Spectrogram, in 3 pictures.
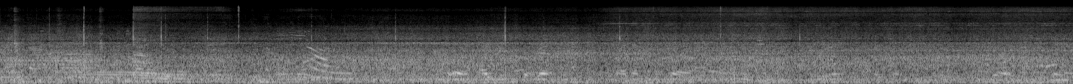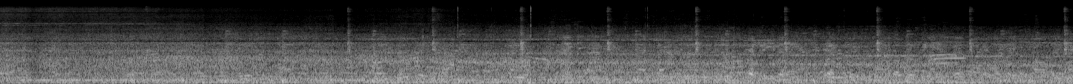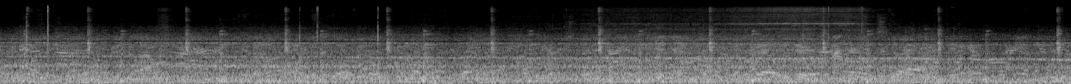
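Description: Steady running rumble of a Metra commuter train, heard from inside its cab car as it rolls along the track, with indistinct voices of people talking over it.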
